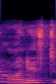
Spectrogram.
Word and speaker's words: honest: Now say here, words beginning with a silent H. Here, an R, an honest man, an ear, an honorable man. So here everywhere H is silent.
